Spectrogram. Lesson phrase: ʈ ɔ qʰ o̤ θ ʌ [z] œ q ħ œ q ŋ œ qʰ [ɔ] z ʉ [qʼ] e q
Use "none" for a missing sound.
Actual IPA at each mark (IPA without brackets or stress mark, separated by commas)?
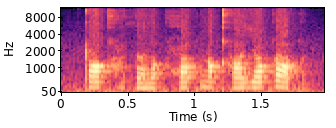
ð, ʌ, q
